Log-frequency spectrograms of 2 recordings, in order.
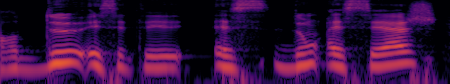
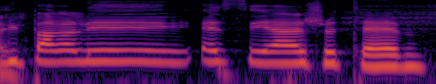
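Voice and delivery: higher, slow gushing fan voice; starstruck fan gush; 4 semitones higher, slower than usual. Retold or imitated. Retelling her excitement watching [name]'s concert, higher gushing fan. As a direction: swoon like a fangirl over her idol. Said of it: "j'étais en mode".

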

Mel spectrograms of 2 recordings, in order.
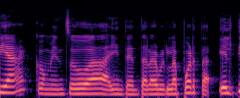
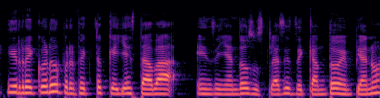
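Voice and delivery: ordinary talk

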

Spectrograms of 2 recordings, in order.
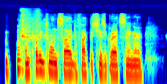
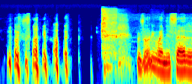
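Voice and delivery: usual speaking voice

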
